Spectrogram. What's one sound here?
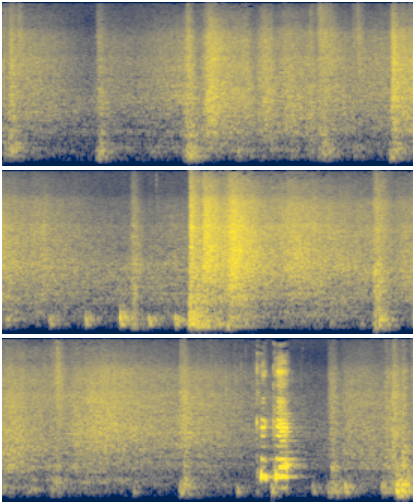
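A rubber balloon thumps as a small child kicks and bats it.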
